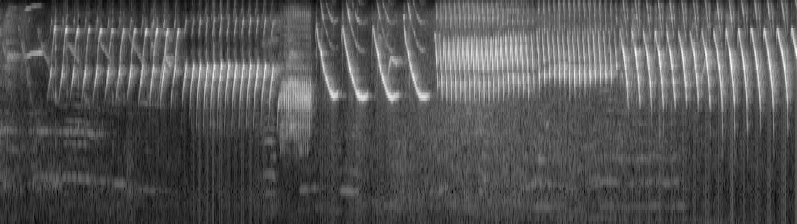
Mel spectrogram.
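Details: Canary song said to be Spanish Timbrado training song: sharp metallic rolled trills, a bubbling burst, a series of descending whistled slurs, then fast buzzing and rattling trills repeated about four times a second.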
